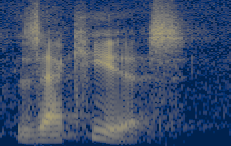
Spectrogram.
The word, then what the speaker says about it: Zacchaeus: Zacchaeus.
